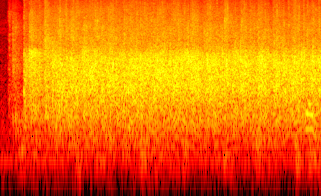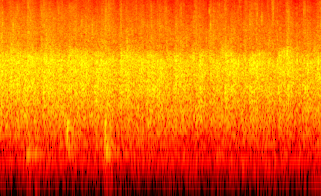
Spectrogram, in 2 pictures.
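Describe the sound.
An audience applauds to welcome a speaker, a dense, even wash of clapping that starts abruptly and holds at a steady, loud level for the whole stretch.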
